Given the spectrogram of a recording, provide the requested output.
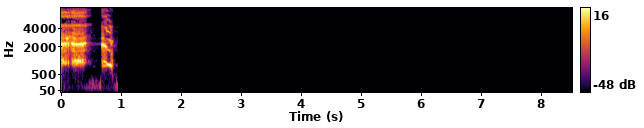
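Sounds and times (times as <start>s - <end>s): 
red junglefowl crowing: 0.0s - 1.0s.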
